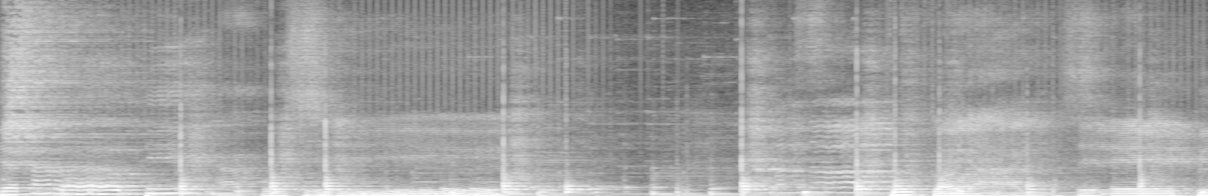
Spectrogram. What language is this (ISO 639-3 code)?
ind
